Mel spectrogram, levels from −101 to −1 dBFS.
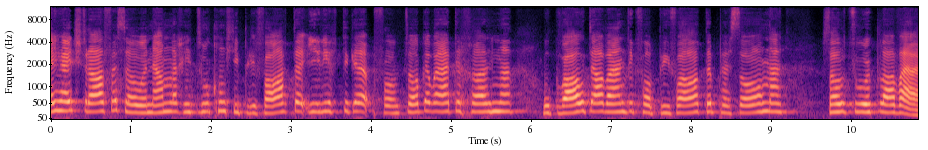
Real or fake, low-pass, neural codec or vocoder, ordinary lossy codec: fake; none; codec, 24 kHz, 1 kbps, SNAC; none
